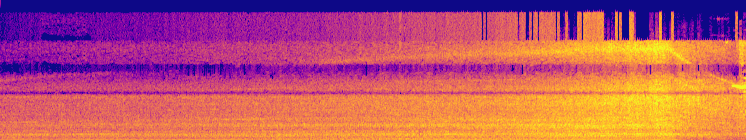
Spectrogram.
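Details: Garbage truck with a severe exhaust leak: deep diesel drone with a steady puffing pulse, about four per second, riding over the engine.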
